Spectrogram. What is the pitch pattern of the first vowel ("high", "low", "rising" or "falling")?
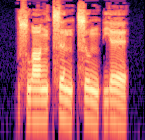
high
